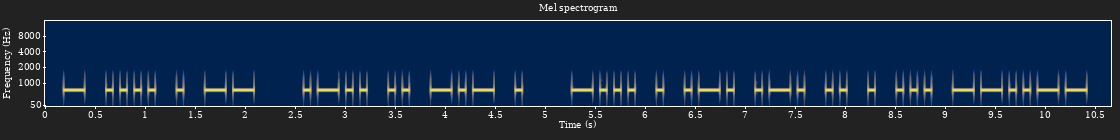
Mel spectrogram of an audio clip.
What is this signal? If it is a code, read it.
Morse code, heard as a keyed tone, about 17 wpm, 700 Hz. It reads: THEM LIKE BERRIES,
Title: A Sound Of Thunder 17wpm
